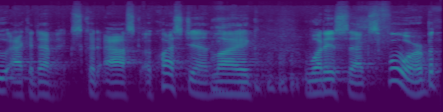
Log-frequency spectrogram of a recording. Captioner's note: panelist chuckles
